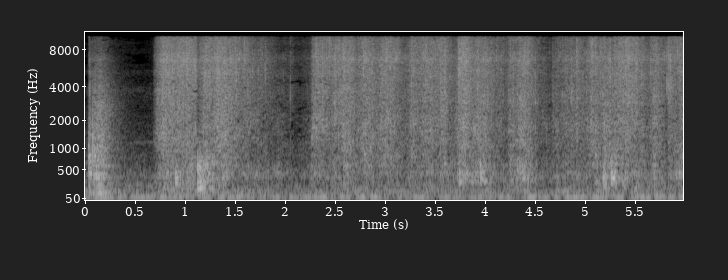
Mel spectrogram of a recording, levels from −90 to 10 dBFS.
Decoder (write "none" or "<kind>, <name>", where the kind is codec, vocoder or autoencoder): none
